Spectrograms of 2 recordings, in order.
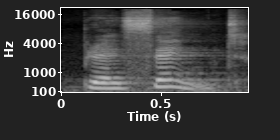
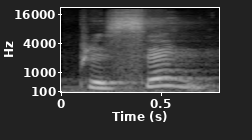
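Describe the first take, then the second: First: present as PREZ-ent, stress on the first syllable; noun pronunciation. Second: present as pri-ZENT, stress on the second syllable; verb pronunciation. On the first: Teacher showing the word for gift, present as PREZ-ent. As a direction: hit "prez" at the front of present. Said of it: "इस शब्द का एक उच्चारण है". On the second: Teacher showing the word for offering, present as pri-ZENT. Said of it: "इस शब्द का दूसरा प्रोनाउंसिएशन है". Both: Shown as a demonstration.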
